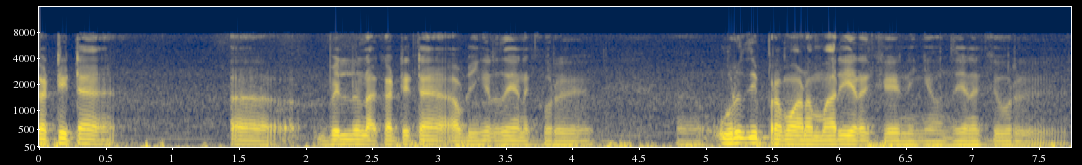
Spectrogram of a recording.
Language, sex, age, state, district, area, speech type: Tamil, male, 60+, Tamil Nadu, Tiruppur, rural, spontaneous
